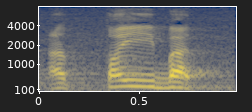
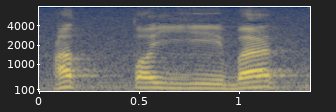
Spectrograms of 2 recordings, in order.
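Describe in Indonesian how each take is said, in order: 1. Bunyi y pendek dan dibaca tunggal. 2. Bunyi y ditahan dan dibaca ganda. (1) "jadi bukan dibaca" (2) "di atas ta wal ya'i dan ya"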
